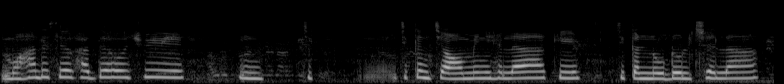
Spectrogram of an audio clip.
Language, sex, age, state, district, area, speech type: Odia, female, 18-30, Odisha, Kendrapara, urban, spontaneous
